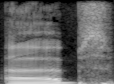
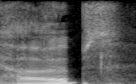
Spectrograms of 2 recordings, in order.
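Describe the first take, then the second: First: The word starts without an h sound. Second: The word starts with an h sound. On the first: This is the American way of saying it. "Americans say herbs" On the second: This is the British way of saying it. "We say herbs"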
